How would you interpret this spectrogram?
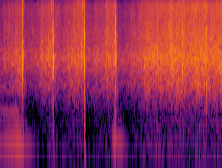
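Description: A church audience breaks into applause giving glory to God, a few sharp early claps quickly swelling into steady, dense clapping that holds at a moderate level, with a brief voice at the start.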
